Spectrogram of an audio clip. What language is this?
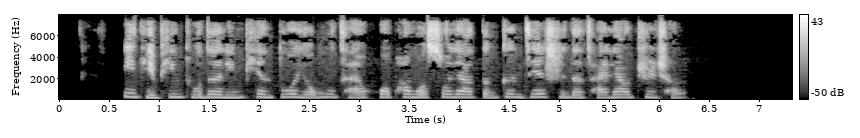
Chinese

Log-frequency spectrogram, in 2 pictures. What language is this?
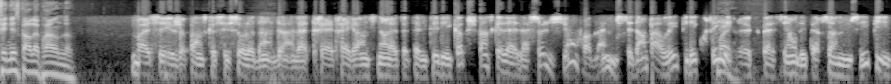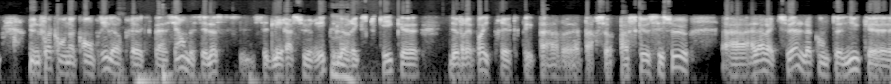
French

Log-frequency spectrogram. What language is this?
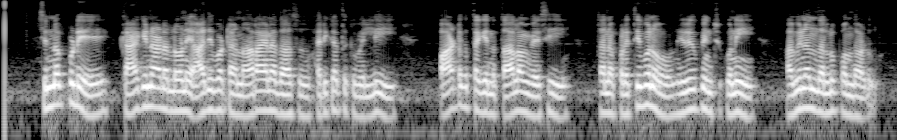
Telugu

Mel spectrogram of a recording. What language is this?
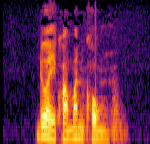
Thai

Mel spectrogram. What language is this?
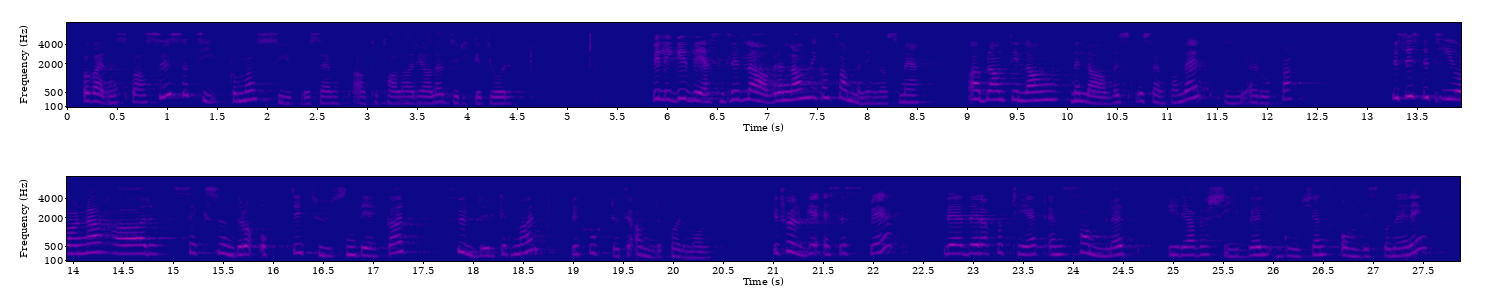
Norwegian Bokmål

